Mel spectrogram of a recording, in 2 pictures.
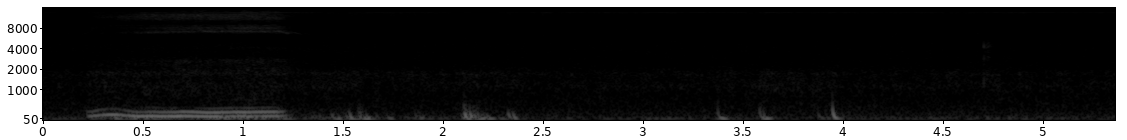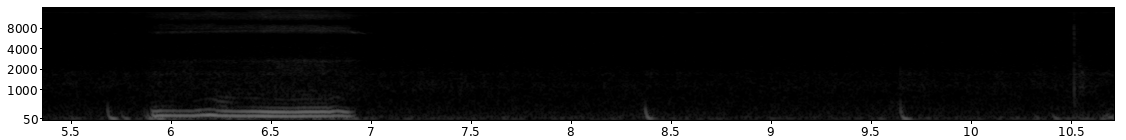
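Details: Shiba Inu named Mame, indoors asleep at night after a weekend outing to a park and dog-friendly cafe in a neighboring town. Two low, droning, rasping snores about a second long, roughly five seconds apart, with faint soft clicks between them.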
